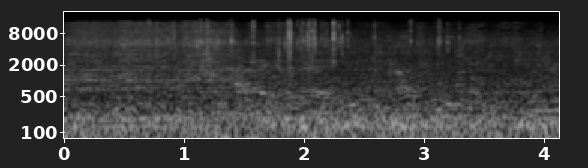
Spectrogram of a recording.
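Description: Street and shop ambience: a low steady traffic rumble with background chatter of people, and a few faint clicks.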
